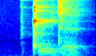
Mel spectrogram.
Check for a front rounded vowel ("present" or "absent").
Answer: absent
